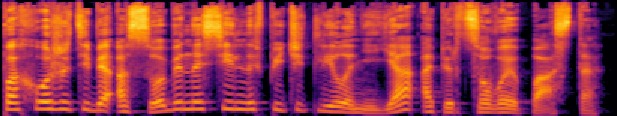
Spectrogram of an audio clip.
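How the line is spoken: Female laughing. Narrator (Russian): рассмеялась я

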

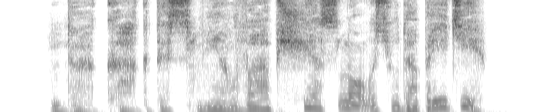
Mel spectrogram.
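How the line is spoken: Shouted whisper. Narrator (Russian): Если можно орать шепотом, то это был тот самый случай

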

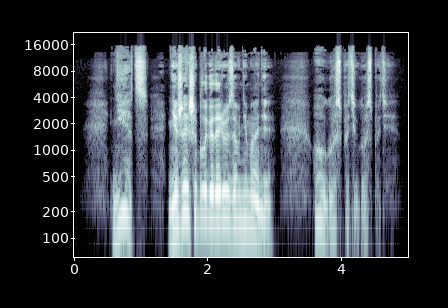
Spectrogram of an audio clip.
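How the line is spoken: Quiet groaning mutter. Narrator (Russian): Тихий человечек, кряхтя, охая и нашептывая

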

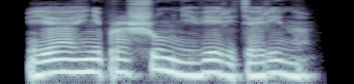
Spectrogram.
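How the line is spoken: Gentle objection. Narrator (Russian): мягко возразил он

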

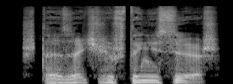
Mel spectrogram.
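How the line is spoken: Hissed. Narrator (Russian): прошипел Аврелий

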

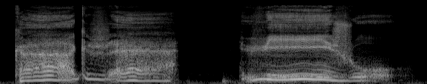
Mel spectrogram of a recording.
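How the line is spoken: Creaky unfriendly old voice. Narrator (Russian): проскрипела мать-настоятельница, неприветливо

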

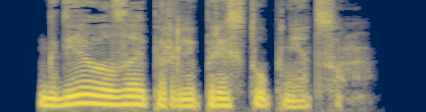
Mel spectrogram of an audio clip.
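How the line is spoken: Plain. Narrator (Russian): спросил стражник

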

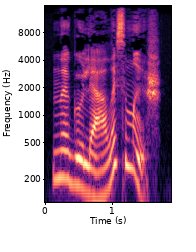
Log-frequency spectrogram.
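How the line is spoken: Close menacing hiss. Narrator (Russian): прошипел Артурчик мне в лицо

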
